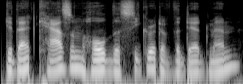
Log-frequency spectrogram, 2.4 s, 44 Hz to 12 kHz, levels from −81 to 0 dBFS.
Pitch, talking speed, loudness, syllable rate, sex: 110 Hz, 245 wpm, -18 LUFS, 4.7 syllables/s, male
